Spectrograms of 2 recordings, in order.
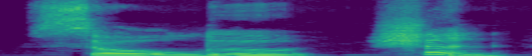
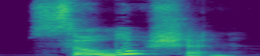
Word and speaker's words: solution: and say this ready oh so Lou so Lou shun solution solution is when you come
